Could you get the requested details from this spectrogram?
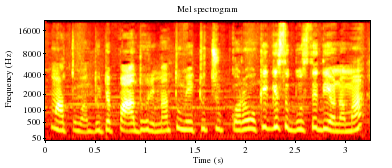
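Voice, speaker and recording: A woman's voice: high voice, very fast, fairly bright tone, faint music behind. A woman playing a young married daughter who pleads with and soothes her angry mother. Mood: pleading.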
